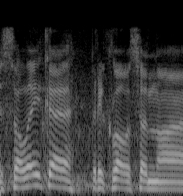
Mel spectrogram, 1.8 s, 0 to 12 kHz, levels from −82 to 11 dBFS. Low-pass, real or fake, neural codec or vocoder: 7.2 kHz; fake; codec, 16 kHz, 8 kbps, FunCodec, trained on Chinese and English, 25 frames a second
